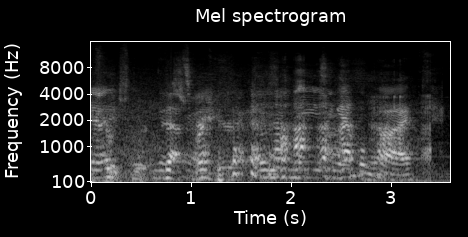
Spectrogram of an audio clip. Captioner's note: laughter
